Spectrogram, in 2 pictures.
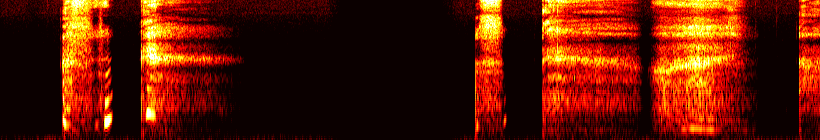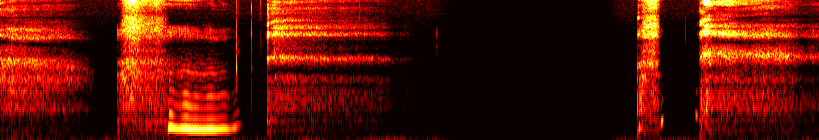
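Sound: heavy excited breathing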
